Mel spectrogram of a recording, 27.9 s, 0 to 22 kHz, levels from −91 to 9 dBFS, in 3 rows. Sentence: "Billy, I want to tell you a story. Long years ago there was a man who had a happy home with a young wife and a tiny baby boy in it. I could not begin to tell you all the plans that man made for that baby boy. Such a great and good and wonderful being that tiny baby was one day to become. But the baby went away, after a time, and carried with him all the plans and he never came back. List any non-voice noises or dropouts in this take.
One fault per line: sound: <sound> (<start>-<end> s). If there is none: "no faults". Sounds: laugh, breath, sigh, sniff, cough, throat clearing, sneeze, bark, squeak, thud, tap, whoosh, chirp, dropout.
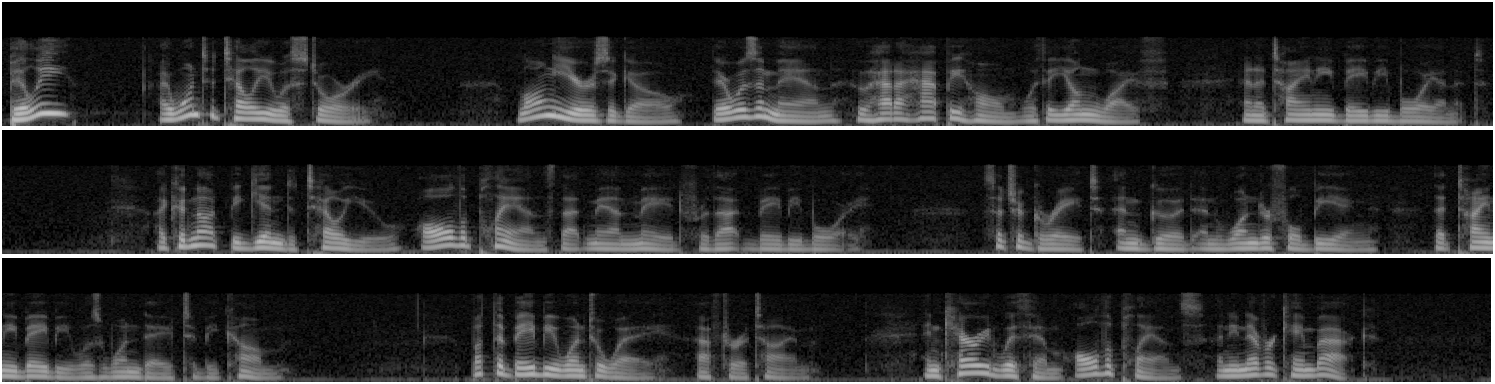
no faults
